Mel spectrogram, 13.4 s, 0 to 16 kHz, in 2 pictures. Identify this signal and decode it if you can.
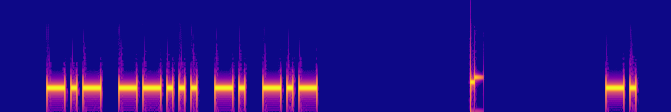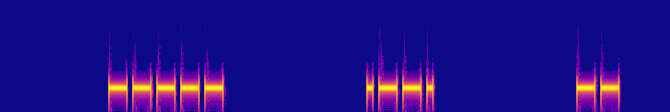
Morse code, heard as a keyed tone, about 20 wpm, spaced as for 9 wpm, 700 Hz. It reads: K7NK N0PM
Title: USA Call Signs - 4 Characters - 8x Character Spacing - 20wpm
